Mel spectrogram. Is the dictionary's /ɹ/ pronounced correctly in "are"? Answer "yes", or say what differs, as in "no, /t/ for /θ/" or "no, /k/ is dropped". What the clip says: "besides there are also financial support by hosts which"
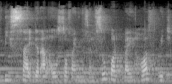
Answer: no, /l/ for /ɹ/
